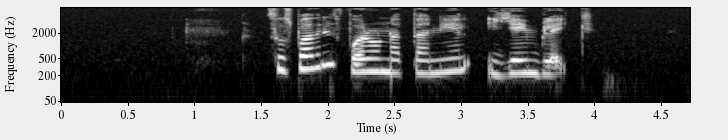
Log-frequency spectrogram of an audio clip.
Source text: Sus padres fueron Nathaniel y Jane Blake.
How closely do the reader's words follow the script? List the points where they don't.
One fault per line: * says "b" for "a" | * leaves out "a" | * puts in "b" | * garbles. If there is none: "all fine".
all fine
